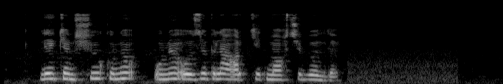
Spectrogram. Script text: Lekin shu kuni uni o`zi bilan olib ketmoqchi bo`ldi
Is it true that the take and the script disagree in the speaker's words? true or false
false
